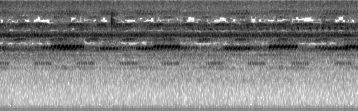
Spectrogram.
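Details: Crickets chirping in a park as evening unfolds, a steady high-pitched trilling chorus with pulsed bursts that swell and fade roughly every second, over a soft background hiss.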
